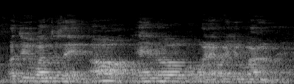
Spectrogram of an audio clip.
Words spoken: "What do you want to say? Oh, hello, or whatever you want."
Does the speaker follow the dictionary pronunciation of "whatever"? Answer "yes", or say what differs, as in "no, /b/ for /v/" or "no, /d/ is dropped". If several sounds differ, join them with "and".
no, /w/ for /v/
